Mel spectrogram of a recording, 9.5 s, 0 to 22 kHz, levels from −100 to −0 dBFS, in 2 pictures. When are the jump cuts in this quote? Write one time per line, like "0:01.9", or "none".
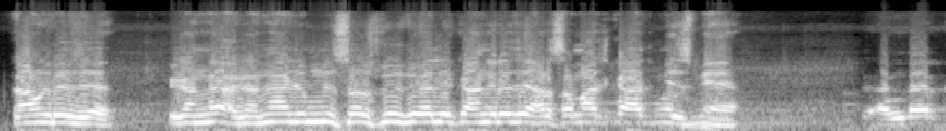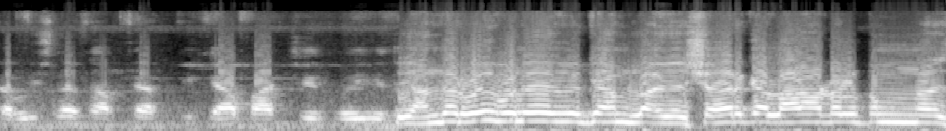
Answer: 0:04.2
